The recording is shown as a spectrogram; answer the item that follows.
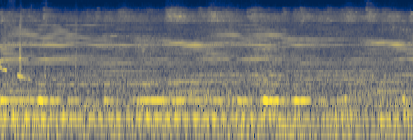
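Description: A steady drone held on one low note, rich in overtones, as the instrumental bed of Indian devotional music between a recited verse and the next sung line.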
